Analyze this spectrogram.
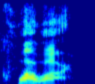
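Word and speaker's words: Quaoar: Quoir, Sedna, and Orcus. Okay. Yes, it is pronounced quawar.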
